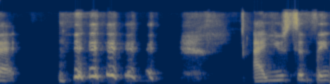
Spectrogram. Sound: laughs

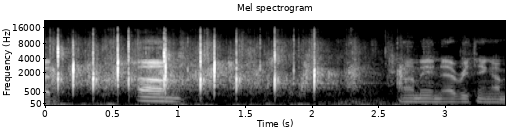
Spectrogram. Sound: audience applause

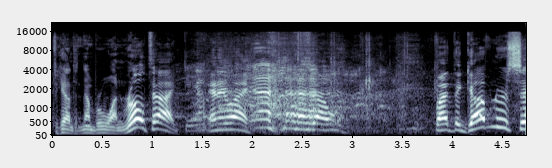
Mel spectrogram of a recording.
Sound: audience laughing

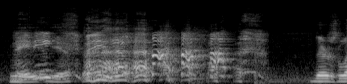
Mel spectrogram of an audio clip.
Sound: laughter

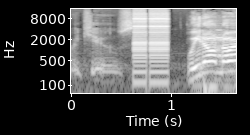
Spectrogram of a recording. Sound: buzzer buzzing

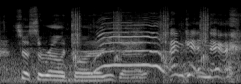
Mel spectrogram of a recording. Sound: cheers

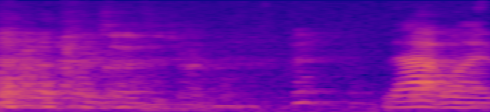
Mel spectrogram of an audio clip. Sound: laughing; man speaks off mic

